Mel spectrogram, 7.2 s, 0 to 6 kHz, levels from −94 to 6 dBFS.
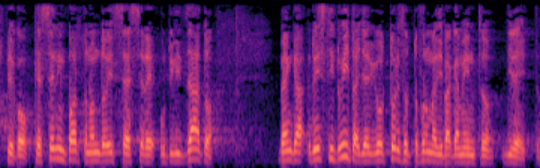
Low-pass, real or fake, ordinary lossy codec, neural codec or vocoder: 5.4 kHz; real; none; none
